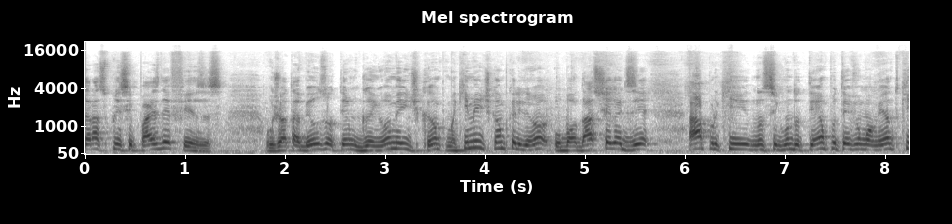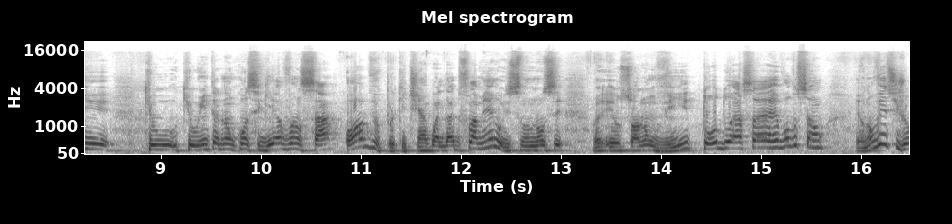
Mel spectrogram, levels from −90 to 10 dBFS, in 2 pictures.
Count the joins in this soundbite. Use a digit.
0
